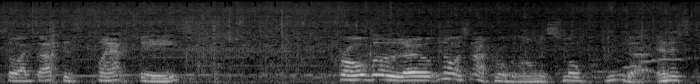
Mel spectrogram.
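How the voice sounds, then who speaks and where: Chatty, slow-talking woman cooking. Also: on the low side, lively intonation, noisy background. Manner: chatty, rambling, talks to viewers. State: tired and loopy. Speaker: small business owner. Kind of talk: casual cooking vlog. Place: home kitchen. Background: sizzling pan and music.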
